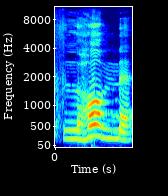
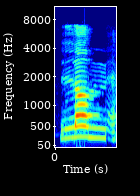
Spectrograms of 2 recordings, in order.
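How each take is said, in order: First: The final e is pronounced aloud. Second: The final e is left silent. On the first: The speaker calls it wrong. "On ne dit pas l'homme" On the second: The speaker calls it right. "On dit l'homme"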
